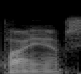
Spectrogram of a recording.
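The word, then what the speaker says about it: Payamps: I don't know him is that actually how he pronounced his name yoella pie amps yep High amps so as it goes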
